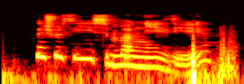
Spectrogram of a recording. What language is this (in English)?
Kabyle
